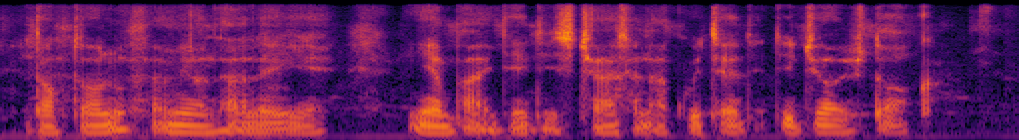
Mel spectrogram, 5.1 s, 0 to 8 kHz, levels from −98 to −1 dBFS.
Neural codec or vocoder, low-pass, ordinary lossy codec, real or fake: autoencoder, 48 kHz, 128 numbers a frame, DAC-VAE, trained on Japanese speech; 7.2 kHz; none; fake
